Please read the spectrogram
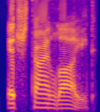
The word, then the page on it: ichthyolite: American English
